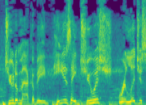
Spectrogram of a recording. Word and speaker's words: Maccabee: Maccabee, I'm hearing. Maccabee is the way to pronounce this.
